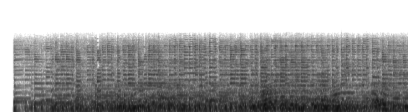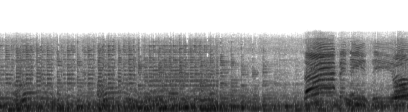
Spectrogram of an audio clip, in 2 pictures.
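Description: Instrumental opening of an old-time country song on guitars, with notes that slide up and down in pitch. A man's voice starts singing about two seconds before the end.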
